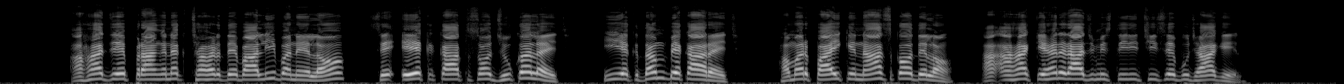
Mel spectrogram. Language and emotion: Maithili, angry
